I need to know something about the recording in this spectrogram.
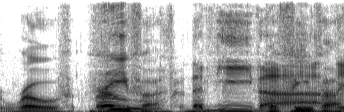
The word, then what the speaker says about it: ROAV: So this is the ROAV, $50 from Anchor. This is the ROAV, or I think they probably pronounce it Rove.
